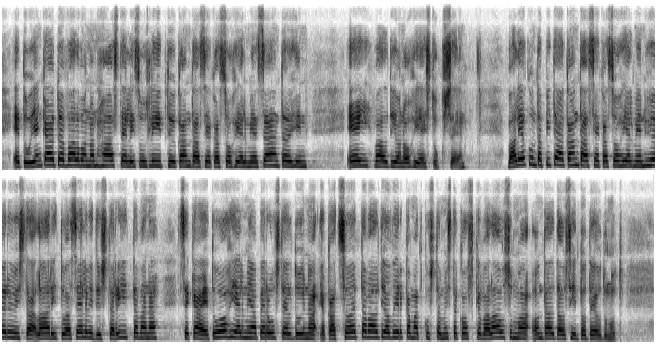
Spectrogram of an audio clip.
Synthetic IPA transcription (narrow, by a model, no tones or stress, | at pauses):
ʔe̞t̪uje̞ŋkæyt̪ø̞ʋːɑlʋo̞nːɑnɦɑːst̪e̞ːlːisuːsliːt̪ːyːkɑnt̪ɑɑsiɑkɑso̞ɦje̞lmie̞nsæːnt̪ø̞jɦin | ʔe̞iʋɑlt̪io̞no̞ɦjejst̪uksḛːn | ʋɑljokunt̪ɑpit̪æːkɑnt̪ɑɑsiɑkɑso̞hje̞lmienhyøɾyjst̪ælɑːɾit̪ːuɑse̞lʋit̪yst̪æɾiːt̪ːæʋænæ | se̞kæe̞t̪uo̞ɦje̞lmiɑpe̞rust̪e̞lt̪ujnɑjʔɑkɑt̪so̞ːe̞t̪ːæʋɑlt̪ioʋirkːɑmɑt̪kust̪ɑmist̪ɑko̞ske̞ʋɑlɑwsumɑʔo̞nt̪ælt̪æo̞sint̪o̞t̪e̞wt̪unut̪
